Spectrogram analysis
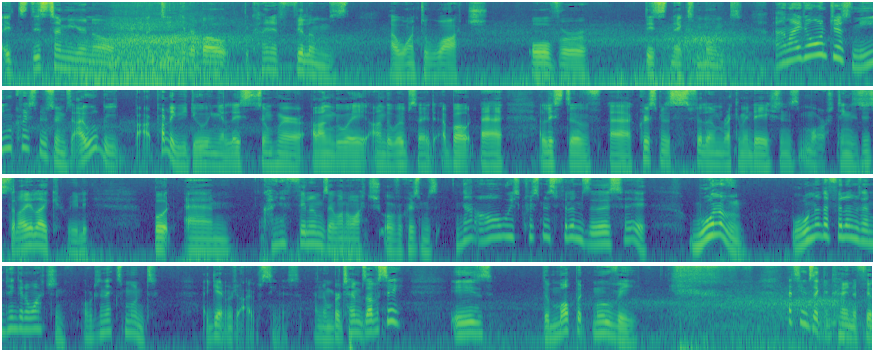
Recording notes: On today's episode I go for a little walk. Then I go indoors.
